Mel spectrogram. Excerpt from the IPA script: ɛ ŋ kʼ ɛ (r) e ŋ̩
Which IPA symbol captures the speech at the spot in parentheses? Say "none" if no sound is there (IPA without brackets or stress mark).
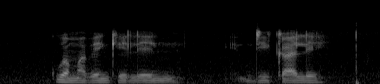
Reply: l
